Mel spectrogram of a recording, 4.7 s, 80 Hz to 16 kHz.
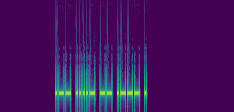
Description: Morse code, heard as a keyed tone, about 34 wpm, 700 Hz. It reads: W4MJE
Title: Call Signs Repeated 3x - 35wpm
